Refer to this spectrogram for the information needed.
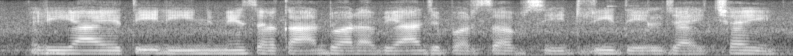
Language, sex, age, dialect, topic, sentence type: Magahi, female, 25-30, Western, banking, statement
